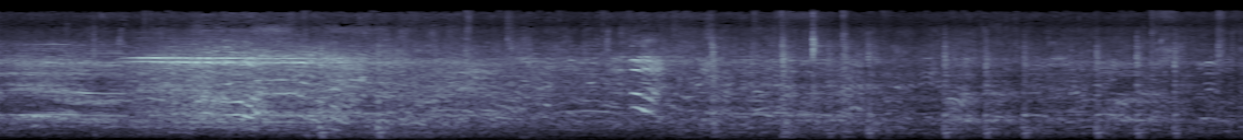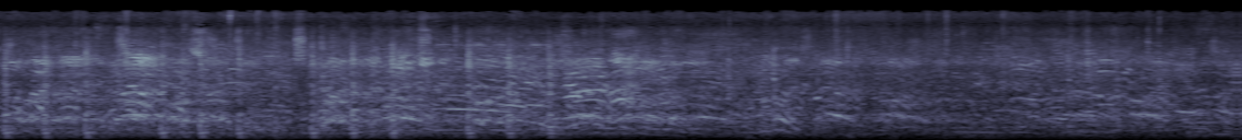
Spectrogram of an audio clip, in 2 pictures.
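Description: Men shout to each other across an open field.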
